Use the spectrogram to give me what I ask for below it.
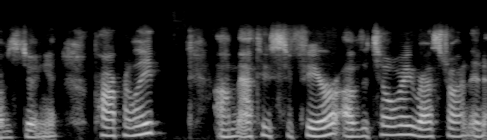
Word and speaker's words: Zafrir: Matthew Zafrir, you nailed it.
